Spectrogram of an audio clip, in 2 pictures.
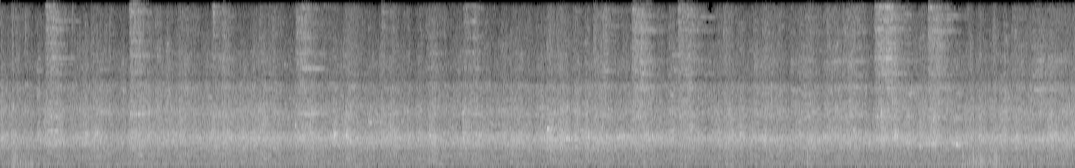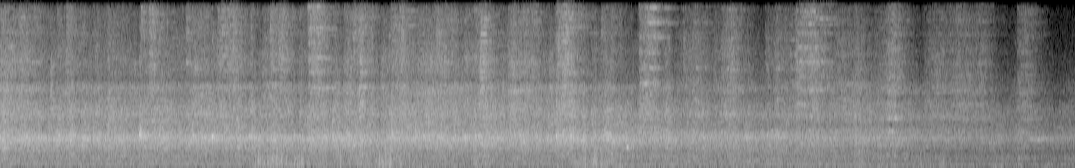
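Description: Freight train of silo wagons rolling through: steady wheel-on-rail noise with a continuous high wheel squeal and irregular clacks as wheels cross rail joints. It fades over the last few seconds as the end of the train moves away.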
